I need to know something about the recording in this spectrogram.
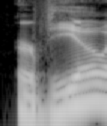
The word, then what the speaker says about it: Erivo: And by the way, one of the greatest actors in this thing is Cynthia Erivo, I think is how you say her name.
